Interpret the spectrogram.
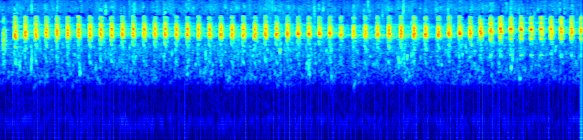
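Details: Collared kingfisher in vigorous voice: a sustained, rapid series of sharp, harsh notes at a steady pitch and tempo, with no other clear sounds.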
